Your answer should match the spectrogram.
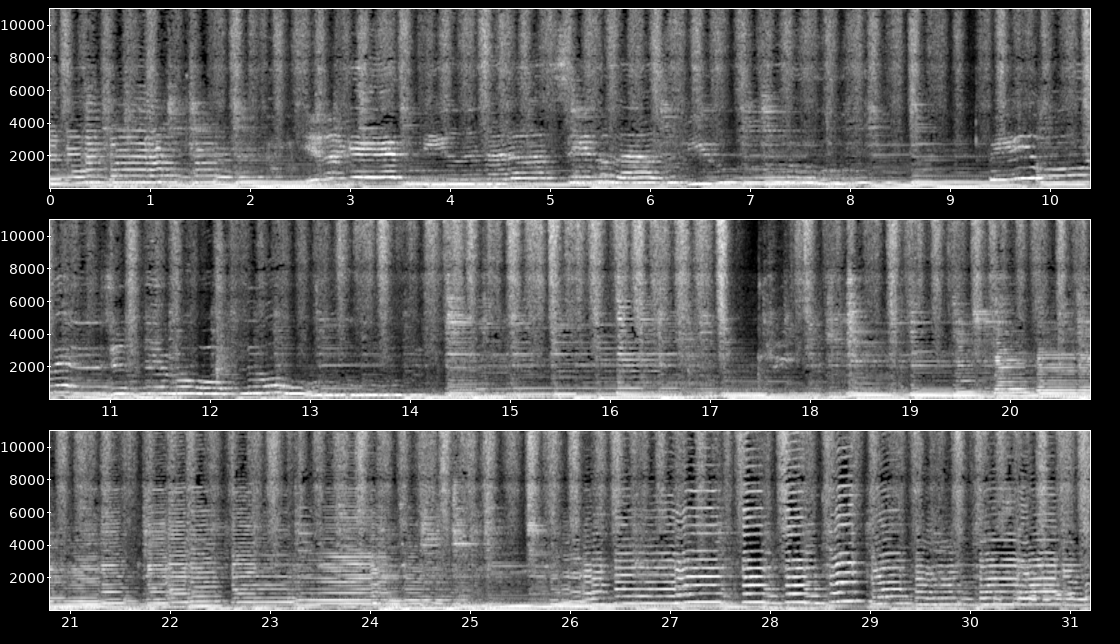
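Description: A small live band playing jazzy music, with guitar chords underneath and a saxophone carrying a bending melodic line above.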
